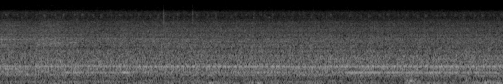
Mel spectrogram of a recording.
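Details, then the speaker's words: 2005 Acura MDX after the power steering groan and whine was fixed with two new O-rings and fluid, cold start at about 30°F: steady engine hum with steering worked lock to lock and no whine or groan. Pump quiet and healthy. "let's do a start right now and we'll try it out it's about 30° so hopefully it won't whine all right so far so good"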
